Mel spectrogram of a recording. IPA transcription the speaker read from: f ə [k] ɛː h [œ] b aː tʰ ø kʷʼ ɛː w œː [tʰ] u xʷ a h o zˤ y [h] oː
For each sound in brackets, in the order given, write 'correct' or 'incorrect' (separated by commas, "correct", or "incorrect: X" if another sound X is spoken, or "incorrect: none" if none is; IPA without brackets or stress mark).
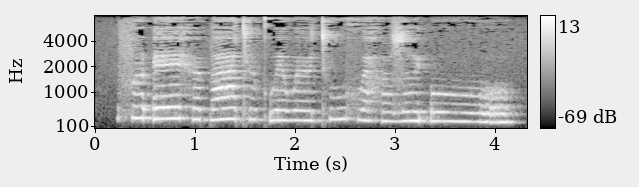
incorrect: ʔ, correct, correct, incorrect: ʔ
